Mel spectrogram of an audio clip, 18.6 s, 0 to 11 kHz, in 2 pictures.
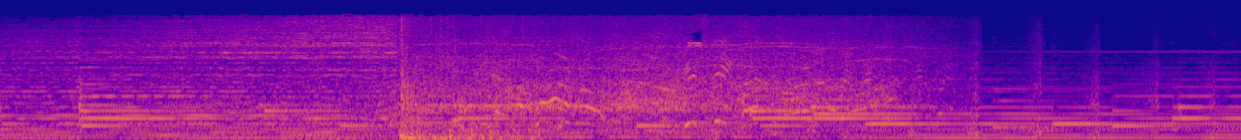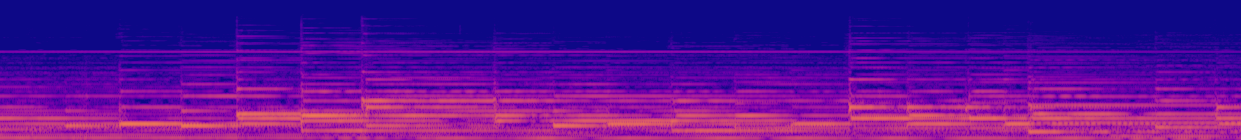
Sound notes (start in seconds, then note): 2.7 crowd cheering; 3.0 bodies slamming together; 4.5 men shouting; 7.8 high-pitched tone ringing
